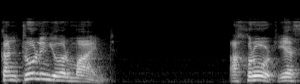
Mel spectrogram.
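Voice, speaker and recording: A man with a Pakistani accent. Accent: Pakistani (Pashtun) English. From Pakistan, Pashtun. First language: Pashto. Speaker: civil service exam tutor. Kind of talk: online lecture. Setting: live Facebook virtual class. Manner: code-switching English and Urdu.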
